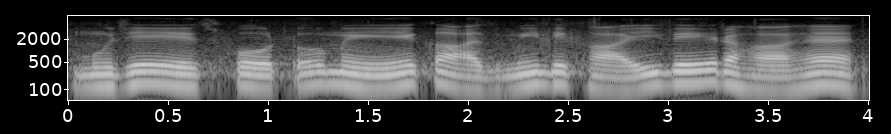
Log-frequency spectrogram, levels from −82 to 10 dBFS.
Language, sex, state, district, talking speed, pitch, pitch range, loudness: Hindi, male, Madhya Pradesh, Katni, 150 wpm, 130 Hz, 115-140 Hz, -15 LUFS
